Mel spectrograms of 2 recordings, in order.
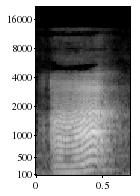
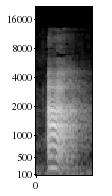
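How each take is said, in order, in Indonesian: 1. Diucapkan dengan nada kedua. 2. Diucapkan dengan nada keempat yang disentak. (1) "Yang kedua bacanya A" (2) "Yang keempat bacanya A. Karena disentak begini"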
